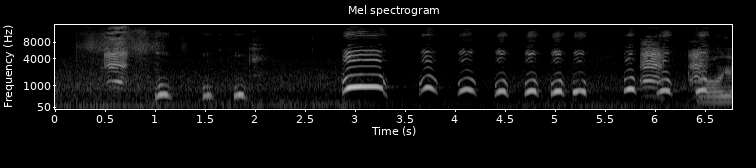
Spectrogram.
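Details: Owl calling in a varied series: short arched notes, a longer loud note near the middle, then a run of evenly spaced arched hoots with a lower, rougher note at the end; a faint low hum underneath.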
